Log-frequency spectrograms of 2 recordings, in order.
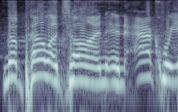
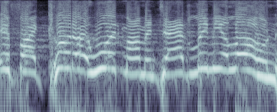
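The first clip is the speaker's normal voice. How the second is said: put-on acted, high, hollering child voice; 6 semitones higher than usual. Retelling a boy answering his mom's yelling during a race: retelling a kid yelling back. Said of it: "he yells back".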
